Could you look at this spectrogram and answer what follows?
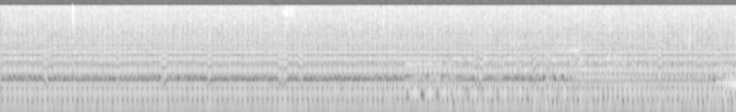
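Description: Soft electric keyboard pad holding low sustained chords that shift to new notes a few times, over a steady low hum.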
